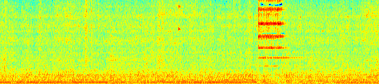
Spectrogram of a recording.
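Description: Volk's Electric Railway electric car running along the track, with a steady hum and wheel-on-rail rumble. A brief high-pitched wheel squeal comes about four seconds in as the car runs towards a curve, and the hum drops out briefly with it.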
